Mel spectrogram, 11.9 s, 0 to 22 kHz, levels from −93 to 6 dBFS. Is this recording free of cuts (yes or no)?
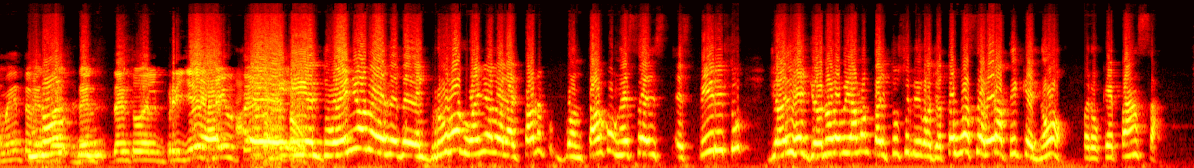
no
